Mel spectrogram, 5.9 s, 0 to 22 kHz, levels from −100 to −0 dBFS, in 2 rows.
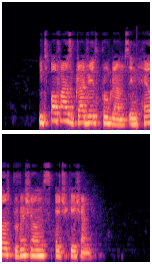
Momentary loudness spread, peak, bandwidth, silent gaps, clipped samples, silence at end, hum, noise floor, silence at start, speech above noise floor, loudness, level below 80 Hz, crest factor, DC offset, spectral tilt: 6 LU; -6 dBFS; 9.4 kHz; none; under 0.1%; 1.15 s; none; -85 dBFS; 0.75 s; 67 dB; -19 LUFS; -58 dBFS; 14 dB; under 0.1%; -6.5 dB/octave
